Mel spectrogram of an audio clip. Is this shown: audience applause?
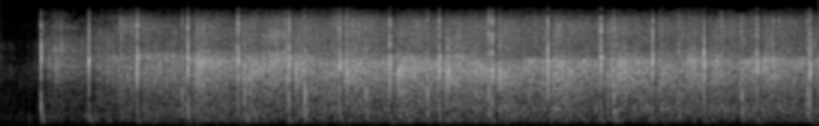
yes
